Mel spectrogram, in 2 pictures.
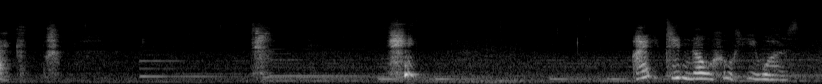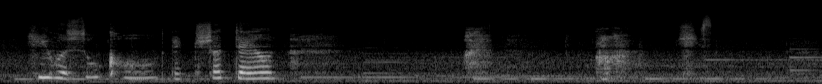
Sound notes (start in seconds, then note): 0.5 exhales; 11.1 exhales; 13.6 voice cracking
